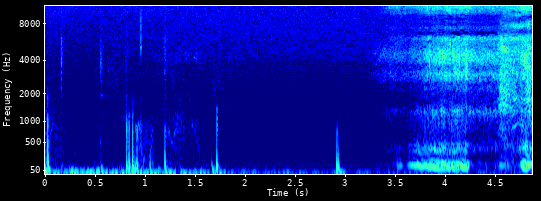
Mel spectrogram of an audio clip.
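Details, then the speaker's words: Muffled microphone-handling thumps, then a low, rumbling snore from a pet sleeping under a blanket with the microphone placed beside her; ordinary snoring. "can you hear Penny snoring I'm going to put the microphone over by her she's sleeping next to me"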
